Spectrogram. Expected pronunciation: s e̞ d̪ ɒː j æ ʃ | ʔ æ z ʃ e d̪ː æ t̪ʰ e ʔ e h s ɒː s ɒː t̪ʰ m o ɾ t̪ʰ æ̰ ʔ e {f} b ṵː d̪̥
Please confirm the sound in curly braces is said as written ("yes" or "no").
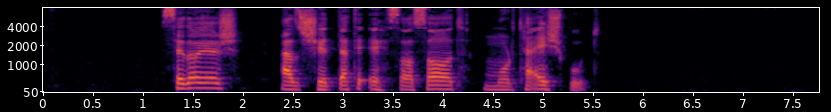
no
